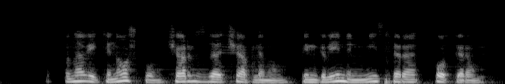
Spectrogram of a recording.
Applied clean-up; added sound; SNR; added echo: neural mask model DeepFilterNet 3.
